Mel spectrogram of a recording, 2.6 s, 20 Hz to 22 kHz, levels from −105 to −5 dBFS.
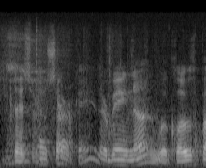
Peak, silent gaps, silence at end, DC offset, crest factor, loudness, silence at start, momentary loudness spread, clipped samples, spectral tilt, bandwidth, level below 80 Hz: -28 dBFS; none; 0 s; under 0.1%; 18 dB; -48 LUFS; 0 s; 8 LU; under 0.1%; -3 dB/octave; 16 kHz; -88 dBFS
